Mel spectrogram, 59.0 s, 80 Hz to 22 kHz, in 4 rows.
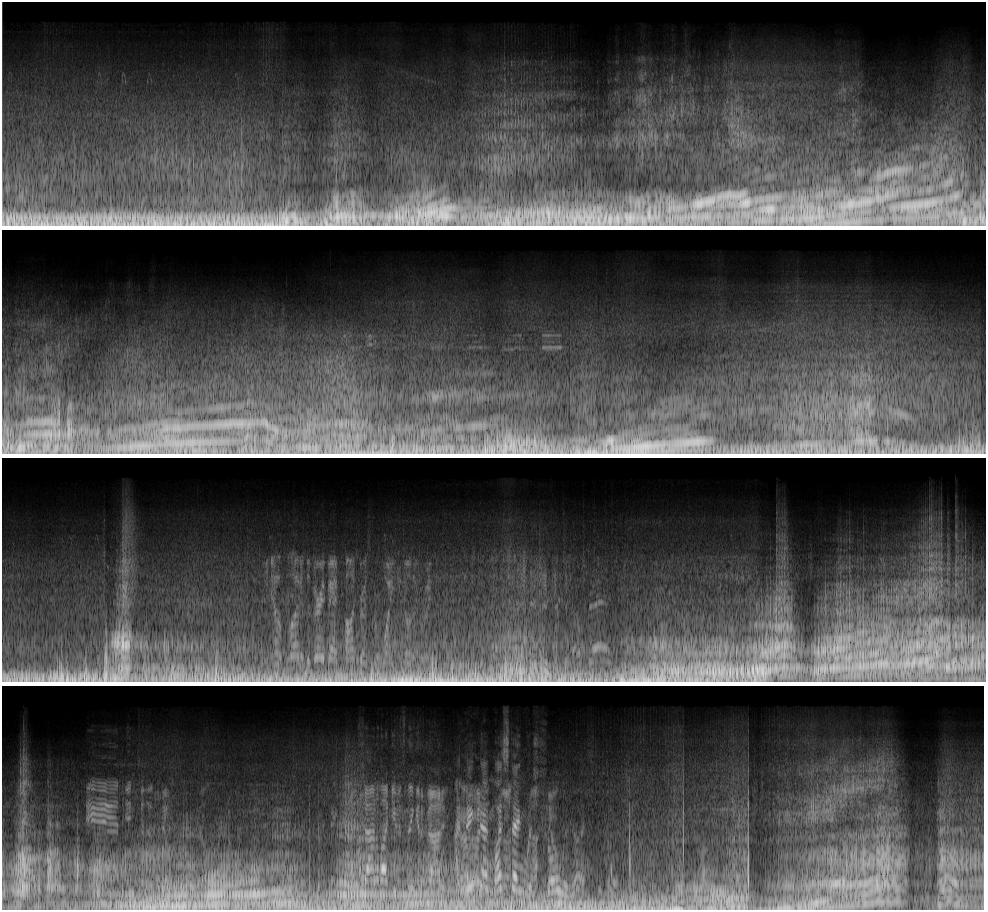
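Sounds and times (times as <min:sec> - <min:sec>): cars accelerating hard: 0:00.0 - 0:29.6, 0:30.7 - 0:59.0
engines revving: 0:00.0 - 0:59.0.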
